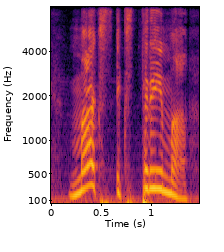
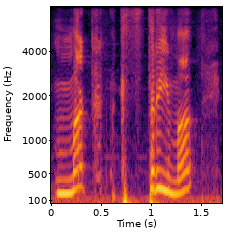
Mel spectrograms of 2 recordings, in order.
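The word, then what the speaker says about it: MCXtrema: Y una de ellas quiero compartir con ustedes y con la audiencia es el nuevo Maserati Max Extrema. Oigan el nombre, ¿eh? Maserati MCX Trema, así se escribe. Maserati Max Extrema es el, el nombre de la nueva bestia.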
